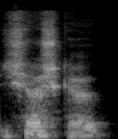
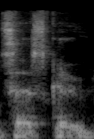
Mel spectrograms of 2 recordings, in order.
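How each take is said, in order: First: The name begins with an 'sh' sound. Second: The name begins with an 's' sound. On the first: The speaker calls it right. "this is how you pronounce it" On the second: The speaker calls it wrong. "not Sesko"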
